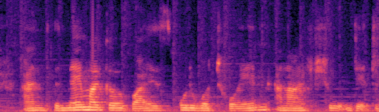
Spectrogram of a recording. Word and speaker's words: Toyin: In Ghana, people want to say Tonyin because there is a Tonyin in Ghanaian. Oh. But I have to correct them. I say, no, it's Toyin. The ends are the other way around.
